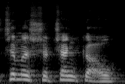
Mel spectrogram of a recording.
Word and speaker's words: Timoshchenko: This is Timoshchenko, which has like an extra syllable.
